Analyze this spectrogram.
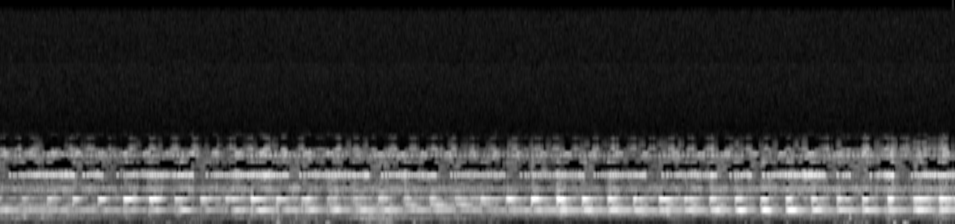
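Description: Faint, steady ringing of a railroad crossing warning bell at a crossing blocked by a stopped freight train, with a faint, uneven low rumble underneath.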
